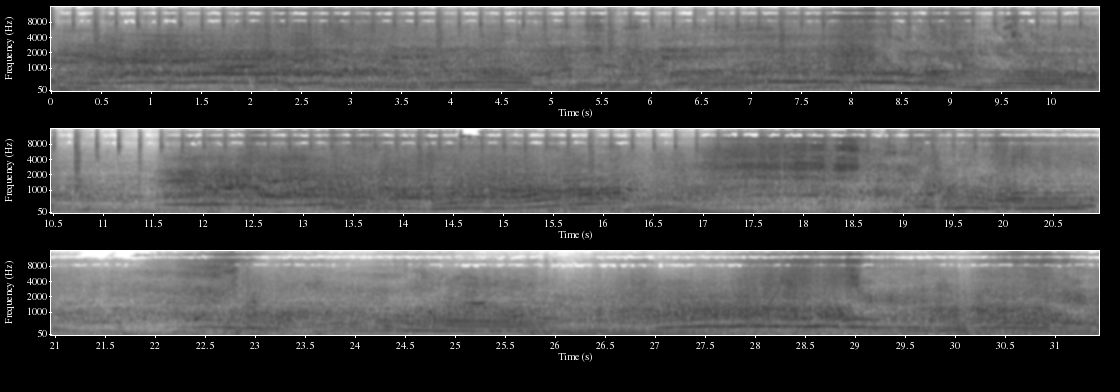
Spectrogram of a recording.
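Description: Drift cars' engines revving up and falling back again and again as they slide through the corners, with tyre squeal.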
